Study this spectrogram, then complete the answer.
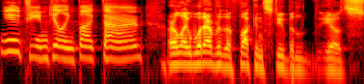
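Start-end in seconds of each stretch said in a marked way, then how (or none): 0.0-1.4 very high, derisive, jeering send-up. Retelling how he mocked the actors' lines: mocking the actors' lines. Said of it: "I was mocking all of your lines".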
